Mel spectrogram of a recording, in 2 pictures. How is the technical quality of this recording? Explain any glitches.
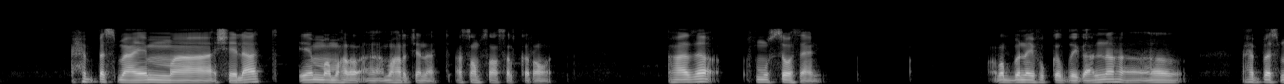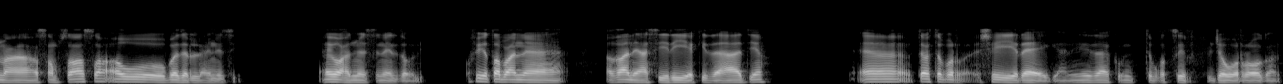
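No glitches or technical faults can be heard here.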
